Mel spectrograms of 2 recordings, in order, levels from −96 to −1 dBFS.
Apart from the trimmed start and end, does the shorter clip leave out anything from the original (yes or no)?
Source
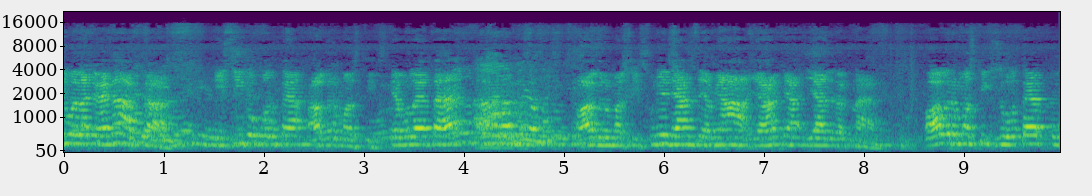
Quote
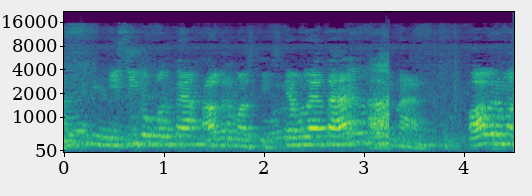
yes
